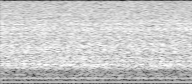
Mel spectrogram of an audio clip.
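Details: Amiga computer cooling fan, microphone on top of the Amiga: constant airy whoosh over faint low hum, steady pitch; fan simply running loud.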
